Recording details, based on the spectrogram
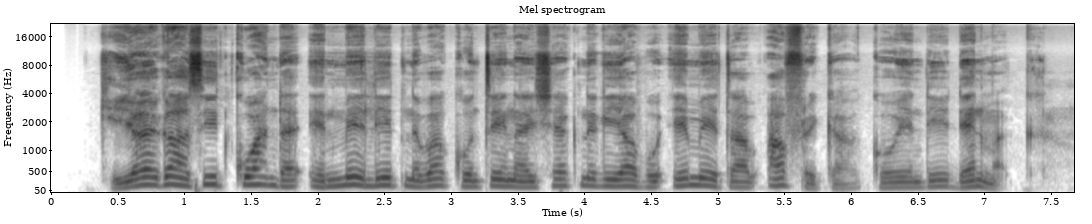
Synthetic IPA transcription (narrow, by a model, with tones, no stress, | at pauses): kʰi˨jɔ˦jka˦˨si˦tkwa˦nda˨ʔe˨nme˦li˦tnɪ˨ba˦ko˨nte˦na˨jʃɛ˦knɪ˦kɪ˨ja˦bu˨ʔe˦me˦ta˨ba˦fɾi˨ka̰˨ko˨e˨ndi˦de˦nma̰˨k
